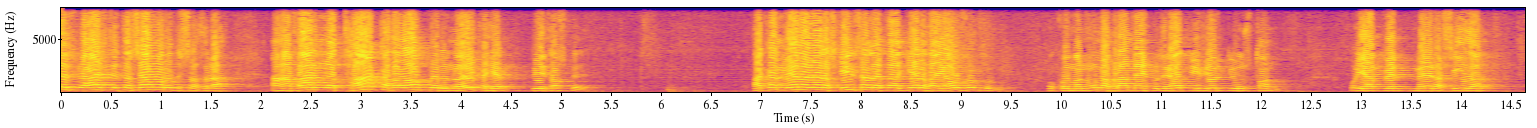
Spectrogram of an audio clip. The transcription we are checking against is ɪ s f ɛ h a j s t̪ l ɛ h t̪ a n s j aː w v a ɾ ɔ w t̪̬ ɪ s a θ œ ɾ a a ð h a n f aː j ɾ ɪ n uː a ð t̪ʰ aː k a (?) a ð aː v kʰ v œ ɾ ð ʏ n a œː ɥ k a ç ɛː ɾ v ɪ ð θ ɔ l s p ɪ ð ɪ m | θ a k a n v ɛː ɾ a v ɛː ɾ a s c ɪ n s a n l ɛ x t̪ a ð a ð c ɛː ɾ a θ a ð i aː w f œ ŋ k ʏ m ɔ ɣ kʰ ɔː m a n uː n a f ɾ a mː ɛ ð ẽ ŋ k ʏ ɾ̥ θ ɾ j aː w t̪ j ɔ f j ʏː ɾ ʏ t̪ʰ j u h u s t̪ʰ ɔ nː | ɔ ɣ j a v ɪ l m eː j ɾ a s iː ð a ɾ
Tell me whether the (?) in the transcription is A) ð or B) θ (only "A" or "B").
B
